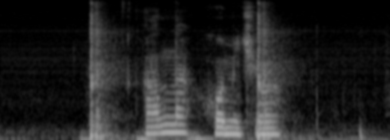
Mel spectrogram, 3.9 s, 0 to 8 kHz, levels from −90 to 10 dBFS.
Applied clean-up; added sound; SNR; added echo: none; Fireworks; 5 dB; none.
